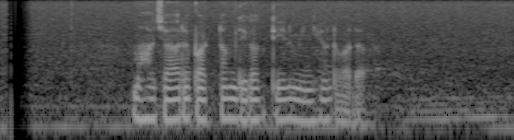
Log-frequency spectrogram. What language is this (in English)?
Sinhala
